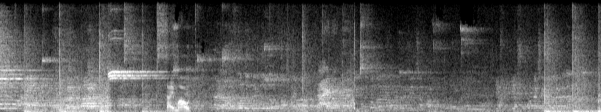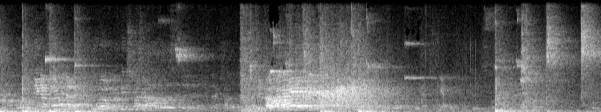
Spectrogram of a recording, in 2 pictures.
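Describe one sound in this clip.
Male players call out and shout to each other across the hall.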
